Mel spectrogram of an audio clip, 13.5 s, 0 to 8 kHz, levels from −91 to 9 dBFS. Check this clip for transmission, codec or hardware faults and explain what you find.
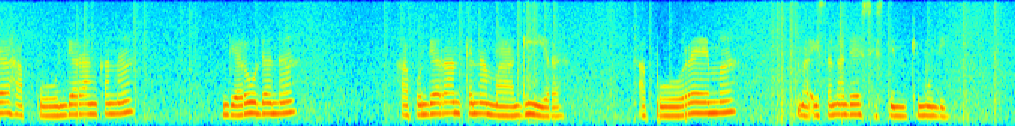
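No transmission, codec or hardware faults are audible here.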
